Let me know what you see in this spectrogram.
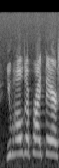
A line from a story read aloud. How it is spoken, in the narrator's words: Speaks yelled belligerently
